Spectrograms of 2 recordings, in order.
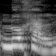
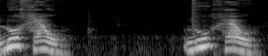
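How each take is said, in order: First: "lu xel" with an L at the end; ending "xel" on L instead of W; wrong lu xel. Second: "lu xew" ending on a W glide; correct lu xew. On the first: Teacher shows the mistake, "lu xel" ending in L. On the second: Teacher models the right form, "lu xew" with a W. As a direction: close "xew" with a W, no L. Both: Shown as a demonstration. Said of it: "Not lu xel".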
